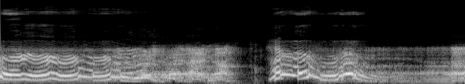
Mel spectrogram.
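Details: An Irish Wolfhound in a playful mood but lying down, 'talking' with a warbling, undulating howl-like grumble in two bursts separated by a brief pause.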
